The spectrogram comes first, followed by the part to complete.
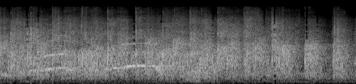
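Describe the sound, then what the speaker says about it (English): A crowd at a bluegrass and BBQ fundraiser meet-and-greet applauds a bluegrass band, dense loud clapping filling the space throughout, with a few voices faintly mixed in and easing slightly toward the end. "let's give them an applause around that"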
